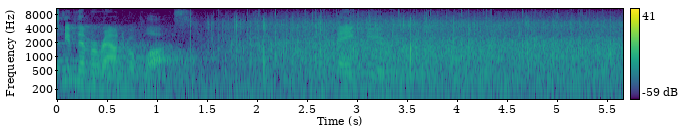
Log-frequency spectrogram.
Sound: applause

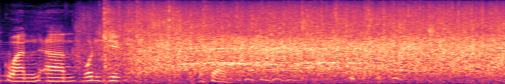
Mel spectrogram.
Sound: cheering and applause

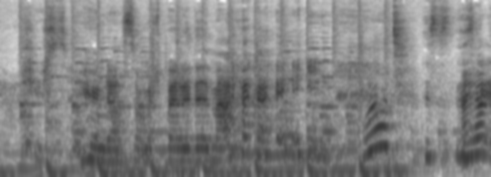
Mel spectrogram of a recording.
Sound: laughs

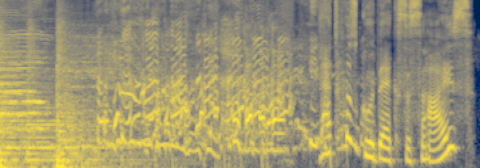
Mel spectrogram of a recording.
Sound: all giggling

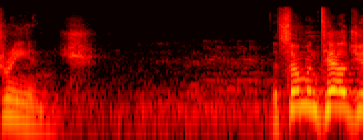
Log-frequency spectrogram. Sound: congregation laughing

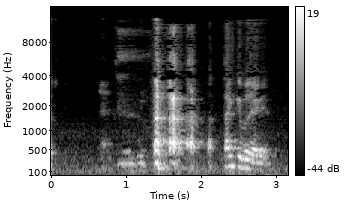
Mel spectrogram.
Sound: laughs

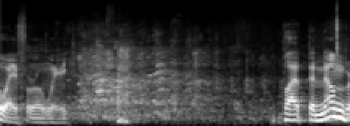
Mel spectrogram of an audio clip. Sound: audience laughing

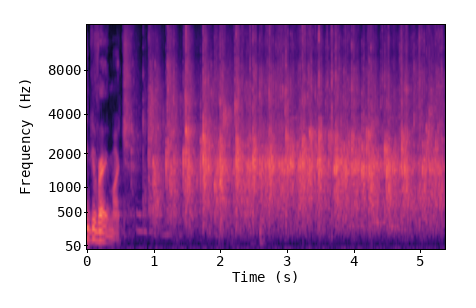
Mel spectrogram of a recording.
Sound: audience clapping

